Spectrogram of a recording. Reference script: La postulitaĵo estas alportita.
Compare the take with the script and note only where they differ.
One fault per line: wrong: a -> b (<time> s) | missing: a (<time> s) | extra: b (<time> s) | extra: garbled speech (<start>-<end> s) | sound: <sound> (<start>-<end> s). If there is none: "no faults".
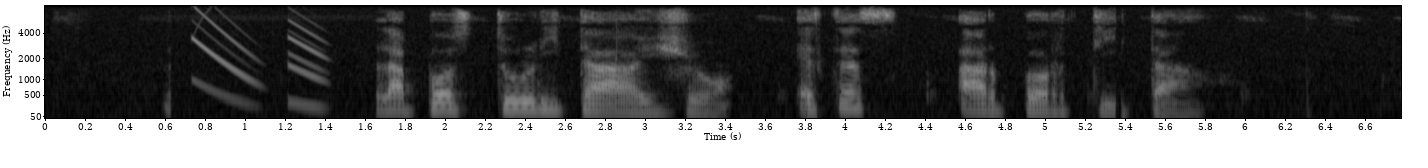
sound: chirp (0.7-1.4 s)
sound: dropout (5.4-5.4 s)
